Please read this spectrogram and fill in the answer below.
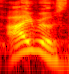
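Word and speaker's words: Iroh: my people are dying they say ira's name wrong general hero i'm glad you could accept my invitation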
